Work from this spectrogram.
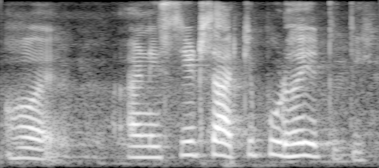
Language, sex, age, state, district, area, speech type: Marathi, female, 45-60, Maharashtra, Sangli, urban, spontaneous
